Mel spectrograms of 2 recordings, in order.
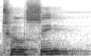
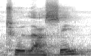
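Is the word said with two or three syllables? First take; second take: two; three. First: The word is said with two syllables. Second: The word is said with three syllables. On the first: This is the Hindi form. "in Hindi it's pronounced Tulsi" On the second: This is the Sanskrit form. "in Sanskrit it's pronounced Tulasi"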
